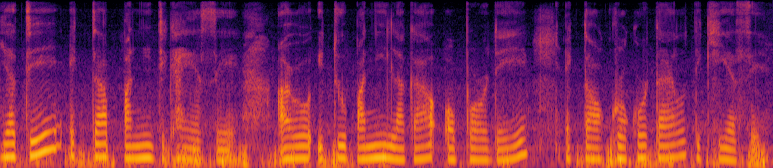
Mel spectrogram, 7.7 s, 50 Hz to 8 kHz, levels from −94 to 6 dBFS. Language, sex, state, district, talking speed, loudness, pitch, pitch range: Nagamese, female, Nagaland, Dimapur, 115 wpm, -19 LUFS, 160 Hz, 150-170 Hz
